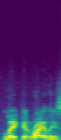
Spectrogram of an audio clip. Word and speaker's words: Laken Riley: Laken Riley's name, though he mispronounces it, says Lincoln.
